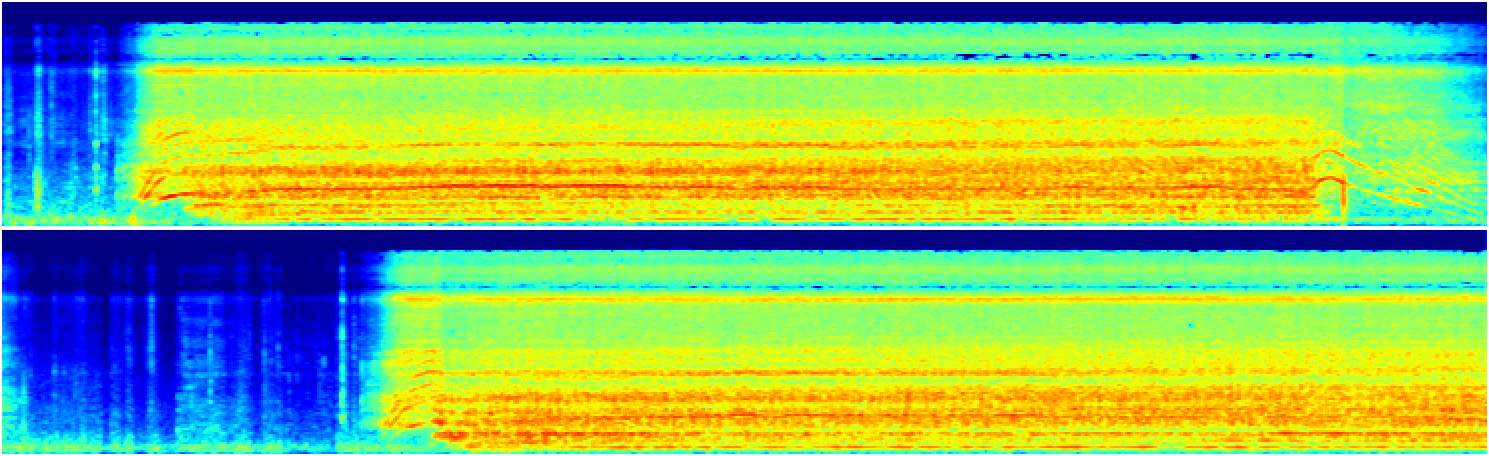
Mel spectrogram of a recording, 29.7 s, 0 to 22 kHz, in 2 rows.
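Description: EGO 14-inch cordless electric chainsaw cutting through a wooden beam twice. Each time the motor whines up to speed and runs steadily through the cut; the first run winds down with a falling whine about halfway through, and the second starts a few seconds later.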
